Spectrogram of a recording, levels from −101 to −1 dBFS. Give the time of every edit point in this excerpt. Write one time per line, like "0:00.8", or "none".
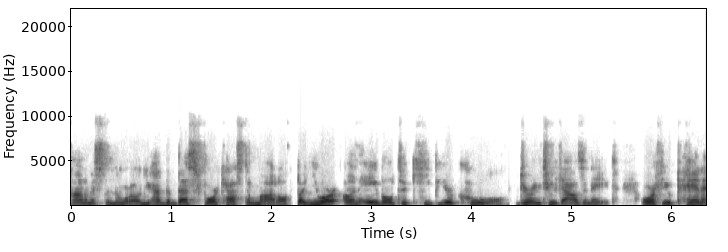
0:02.2
0:04.3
